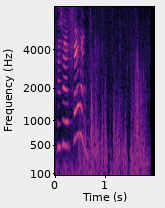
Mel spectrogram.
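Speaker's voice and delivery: cooing at the dog after the walk; high pet voice. Real, not acted. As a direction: stretch it out sweetly for the dog. Talking to the dog.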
